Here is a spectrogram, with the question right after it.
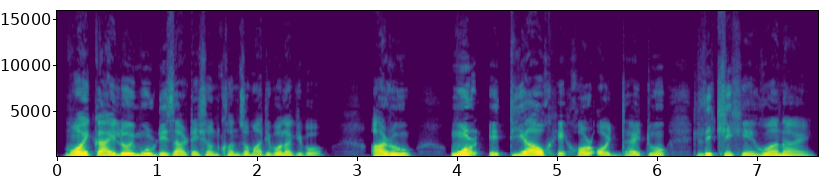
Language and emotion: Assamese, fearful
